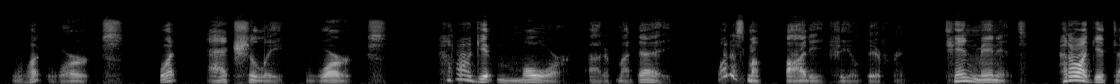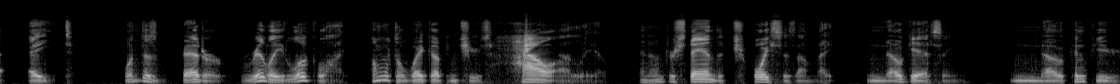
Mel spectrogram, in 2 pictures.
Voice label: Voice Over Casting - Supplement Brand Internal Video Voice Sample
